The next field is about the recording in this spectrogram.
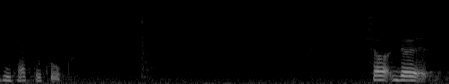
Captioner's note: pauses for 3 seconds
